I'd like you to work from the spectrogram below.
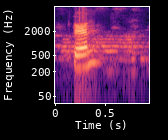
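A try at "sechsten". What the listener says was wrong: Ada S di sini, Bu. Sexten. Bacanya adalah sexten.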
